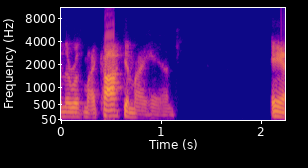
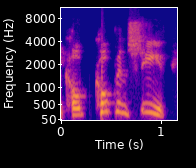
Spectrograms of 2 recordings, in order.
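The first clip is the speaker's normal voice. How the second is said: higher snide sing-song cope, cope and seethe; mocking cope and seethe; 8 semitones higher than usual. Mocking the ex-friend's passive aggressive taunt. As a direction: sneer it like a smug poster. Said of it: "You wouldn't be saying".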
